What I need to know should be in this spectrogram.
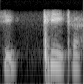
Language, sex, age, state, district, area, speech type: Hindi, female, 18-30, Madhya Pradesh, Hoshangabad, rural, conversation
